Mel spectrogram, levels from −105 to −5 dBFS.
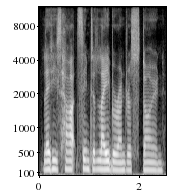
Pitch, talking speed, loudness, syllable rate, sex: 165 Hz, 190 wpm, -17 LUFS, 5.5 syllables/s, female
